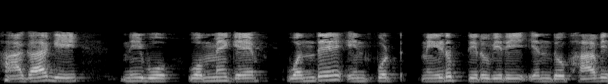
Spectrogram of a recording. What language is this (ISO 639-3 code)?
kan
